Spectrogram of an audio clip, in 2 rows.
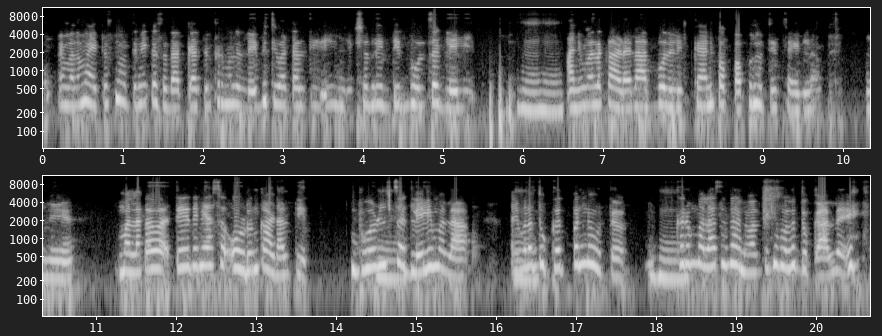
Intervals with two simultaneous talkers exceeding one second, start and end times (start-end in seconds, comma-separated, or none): none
